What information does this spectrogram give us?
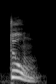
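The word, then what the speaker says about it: tomb: उनकी correct pronunciation करें इसे टूम नहीं कहते हैं ब साइलेंट रहता है जो बी वाला ये है ये साइलेंट रहता है इट is only टूम टूम okay so इनका किसका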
